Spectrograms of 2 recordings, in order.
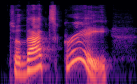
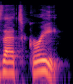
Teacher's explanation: If you could take the T off completely, it's going to sound like gray.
